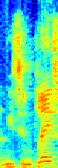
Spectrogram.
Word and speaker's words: mise en place: Mise en place. It is mise en place. Yes. I think that's how you say it, mise en place.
